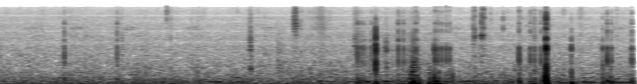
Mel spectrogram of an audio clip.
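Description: A hen pecks at a mat with soft taps.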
